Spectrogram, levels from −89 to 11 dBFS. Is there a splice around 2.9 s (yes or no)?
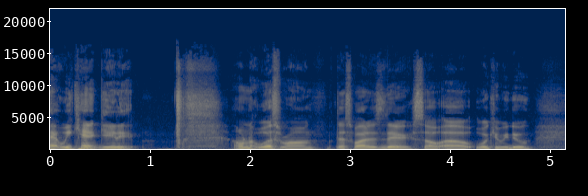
yes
